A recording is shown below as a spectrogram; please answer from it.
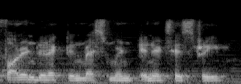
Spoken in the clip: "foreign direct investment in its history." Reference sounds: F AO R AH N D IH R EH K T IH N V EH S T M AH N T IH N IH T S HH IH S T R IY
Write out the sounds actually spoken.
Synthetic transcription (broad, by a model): F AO R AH N D IH R EH K T IH N V EH S T M AH N T IH N IH T S HH IH S T R IY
